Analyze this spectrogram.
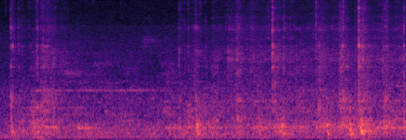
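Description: Wire whisk beating a wet cookie mixture of melted butter, sugar and eggs in a bowl, its wires clicking against the bowl in quick irregular strokes, a little louder near the end.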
